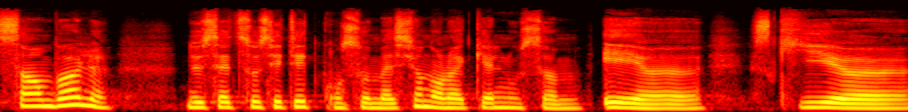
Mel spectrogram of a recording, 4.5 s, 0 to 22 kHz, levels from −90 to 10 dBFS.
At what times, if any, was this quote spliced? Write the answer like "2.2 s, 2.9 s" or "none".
2.9 s

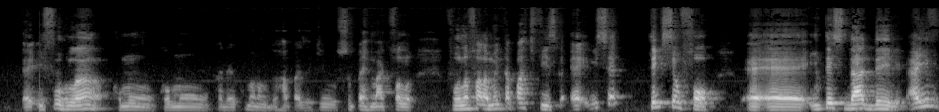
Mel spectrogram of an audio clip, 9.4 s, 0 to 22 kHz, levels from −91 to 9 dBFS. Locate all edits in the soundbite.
7.3 s

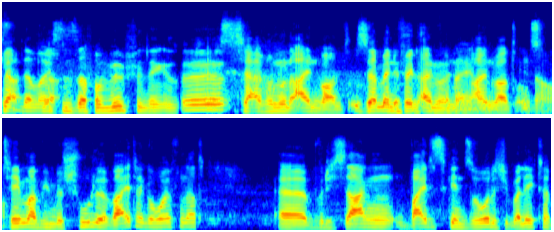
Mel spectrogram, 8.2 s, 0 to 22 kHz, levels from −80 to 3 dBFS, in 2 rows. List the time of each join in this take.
1.3 s

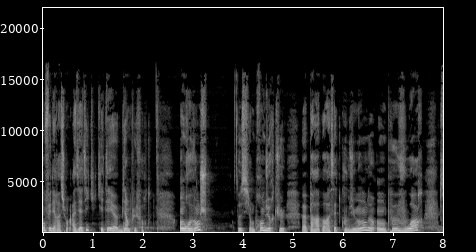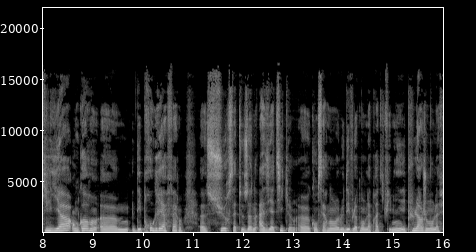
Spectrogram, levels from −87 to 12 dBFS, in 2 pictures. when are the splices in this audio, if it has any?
3.9 s, 7.9 s

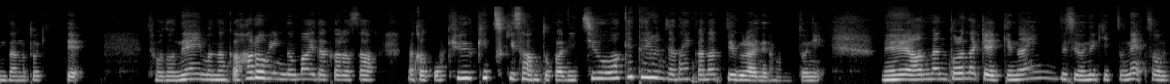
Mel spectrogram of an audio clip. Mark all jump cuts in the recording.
7.7 s

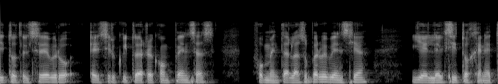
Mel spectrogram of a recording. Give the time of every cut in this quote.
2.4 s

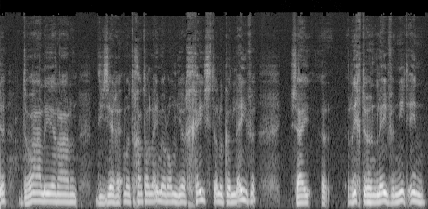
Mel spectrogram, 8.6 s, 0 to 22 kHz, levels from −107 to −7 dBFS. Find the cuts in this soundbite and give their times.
2.5 s, 5.6 s

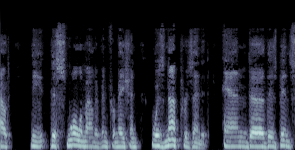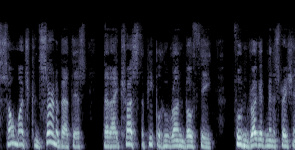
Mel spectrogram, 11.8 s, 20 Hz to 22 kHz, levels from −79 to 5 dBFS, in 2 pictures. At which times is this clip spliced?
4.3 s

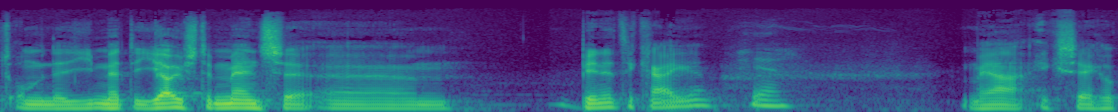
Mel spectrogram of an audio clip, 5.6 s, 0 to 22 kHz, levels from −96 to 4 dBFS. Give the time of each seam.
3.6 s

